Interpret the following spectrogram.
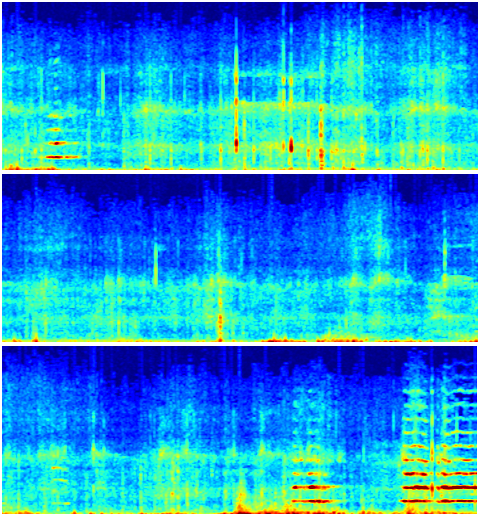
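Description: Mountain bike rolling down a rocky singletrack: tyre rumble and wind on the microphone, with a steady clatter of knocks and rattles as the bike goes over the stones. Short, high, steady squeals come about half a second in and twice near the end.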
